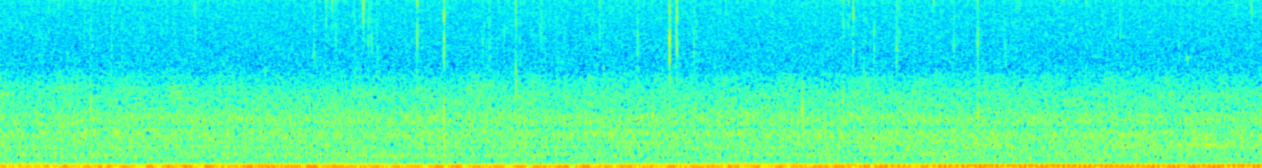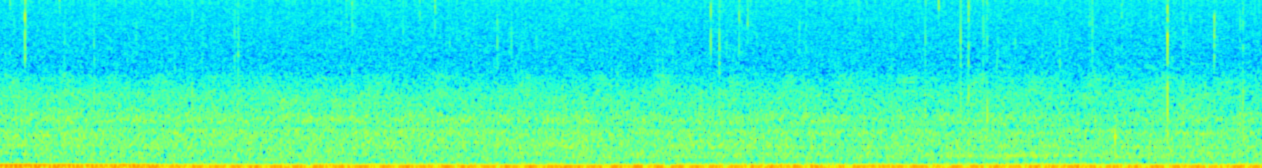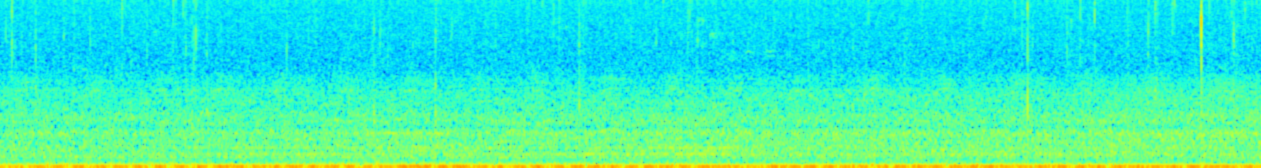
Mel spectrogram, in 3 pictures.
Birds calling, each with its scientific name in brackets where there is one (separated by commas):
Black-capped Chickadee (Poecile atricapillus), Mallard (Anas platyrhynchos)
